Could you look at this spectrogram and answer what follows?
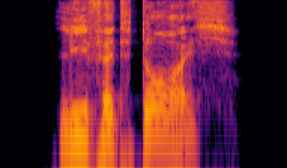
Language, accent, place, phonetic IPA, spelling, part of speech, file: German, Germany, Berlin, [ˌliːfət ˈdʊʁç], liefet durch, verb, De-liefet durch.ogg
- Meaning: second-person plural subjunctive II of durchlaufen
